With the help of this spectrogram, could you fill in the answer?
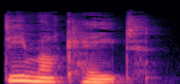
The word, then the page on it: demarcate: British English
